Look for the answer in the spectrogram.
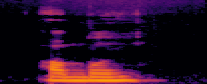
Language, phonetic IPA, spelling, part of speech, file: Polish, [ˈɔbuj], obój, noun, LL-Q809 (pol)-obój.wav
